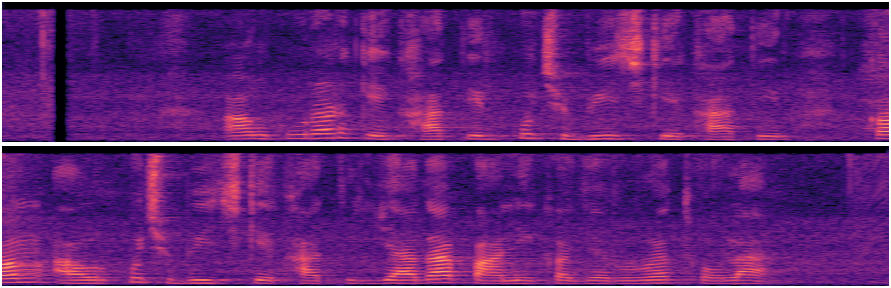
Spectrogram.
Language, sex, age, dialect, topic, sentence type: Bhojpuri, female, 41-45, Western, agriculture, statement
